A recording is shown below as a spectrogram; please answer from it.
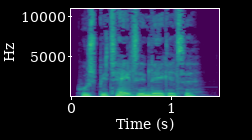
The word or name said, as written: hospitalsindlæggelse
